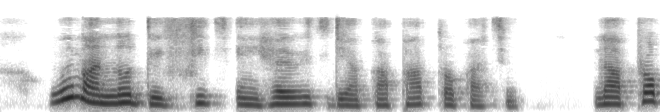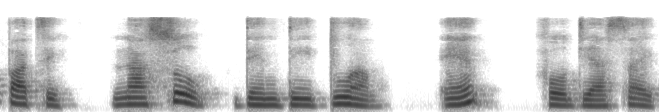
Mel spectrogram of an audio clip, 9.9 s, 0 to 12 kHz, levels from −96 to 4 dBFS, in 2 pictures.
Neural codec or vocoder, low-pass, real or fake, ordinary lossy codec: codec, 16 kHz, 1.1 kbps, Voila-Tokenizer; 7.2 kHz; fake; AAC, 32 kbps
